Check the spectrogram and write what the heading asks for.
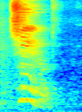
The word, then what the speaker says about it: चीर: लेकिन अगर इसी छोटी ई की मात्रा को हम बड़ी ई में कहते हैं तो उसका प्रोनाउंसिएशन थोड़ा सा अलग होगा, चीर होगा, और उसका अर्थ देर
